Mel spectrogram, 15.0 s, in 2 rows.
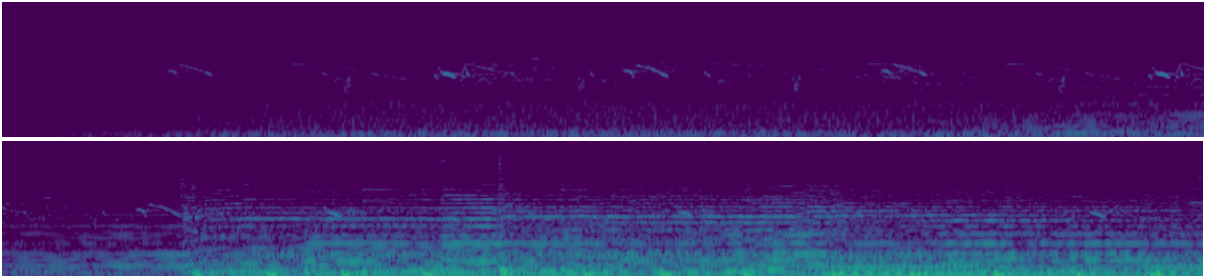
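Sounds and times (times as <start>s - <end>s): birds chirping: 0.1s - 15.0s
soft sustained music notes: 6.1s - 15.0s
low outdoor rumble: 6.7s - 15.0s.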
